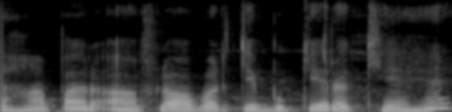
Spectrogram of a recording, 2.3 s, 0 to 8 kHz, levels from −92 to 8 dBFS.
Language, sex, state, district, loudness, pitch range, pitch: Hindi, female, Uttar Pradesh, Budaun, -30 LUFS, 225-245 Hz, 230 Hz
